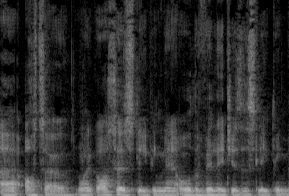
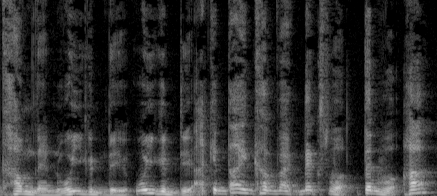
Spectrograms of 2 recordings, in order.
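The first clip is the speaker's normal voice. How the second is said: taunting Subaru; 7 semitones higher than usual. Retold or imitated. Subaru taunting Garfield who grabbed his collar, mock taunt. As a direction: goad him, come at me. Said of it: "he's like".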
